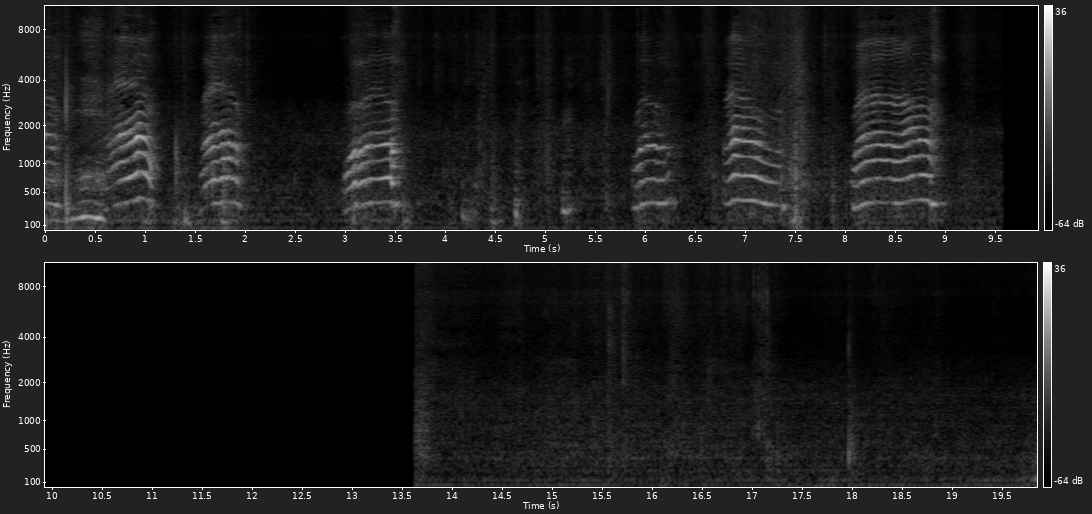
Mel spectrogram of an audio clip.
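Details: Pet cat during a bath, meowing repeatedly: loud wavering, complaining meows roughly every second or two for nine seconds, with some speech between, then silence and faint room noise.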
